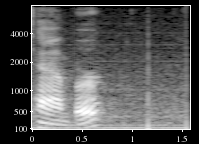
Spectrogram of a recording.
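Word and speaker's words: timbre: exactly the same thing tamber the English pronunciation of a French word that means tint refers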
